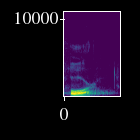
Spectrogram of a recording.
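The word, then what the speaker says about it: or (אור): These are both silent letters, only two silent letters in the alphabet. Aleph is silent and ayin is silent. Ayin means I. And it looks like a face with two eyes looking to the left. But both words are pronounced or.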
